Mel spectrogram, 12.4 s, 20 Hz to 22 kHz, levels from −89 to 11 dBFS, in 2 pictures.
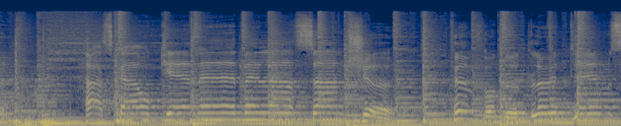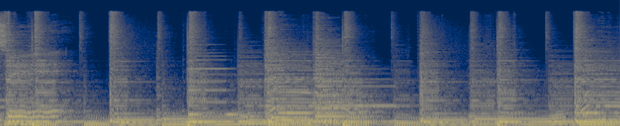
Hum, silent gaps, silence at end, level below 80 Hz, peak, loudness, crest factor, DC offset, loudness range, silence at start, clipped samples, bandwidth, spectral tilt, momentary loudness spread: none; none; 0 s; -28 dBFS; -2 dBFS; -19 LUFS; 16 dB; under 0.1%; 3 LU; 0 s; under 0.1%; 15.5 kHz; -6 dB/octave; 6 LU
